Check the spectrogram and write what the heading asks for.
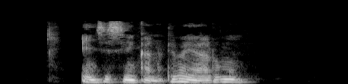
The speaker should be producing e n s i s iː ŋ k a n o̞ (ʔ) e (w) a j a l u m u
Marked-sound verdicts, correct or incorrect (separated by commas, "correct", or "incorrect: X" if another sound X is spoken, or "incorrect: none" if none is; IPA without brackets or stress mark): incorrect: t, incorrect: β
